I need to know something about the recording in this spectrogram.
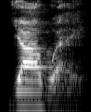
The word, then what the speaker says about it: Yahweh: In the Hebrew, it's just 4 letters, YHWH. We sometimes pronounce it this way, Yahweh.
